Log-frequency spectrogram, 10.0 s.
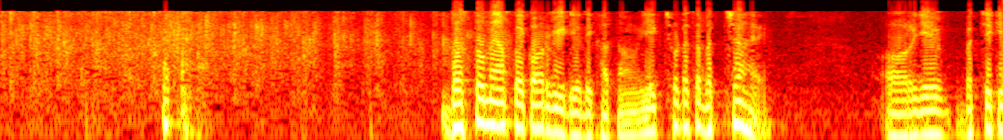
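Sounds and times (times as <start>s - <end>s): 
sharp loud clap: 0.0s - 4.9s
crowd applauding: 0.0s - 5.1s
speech: 4.8s - 7.8s, 8.8s - 10.0s.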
